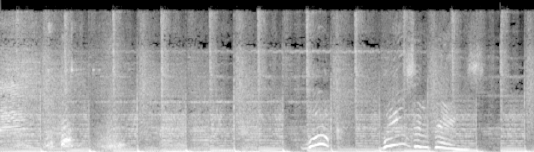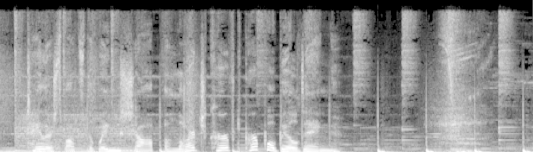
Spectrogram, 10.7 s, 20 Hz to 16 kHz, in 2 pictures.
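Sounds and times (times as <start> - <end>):
dog yipping and barking while chasing a cat: 0.4 - 1.3
speech: 0.6 - 9.0.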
